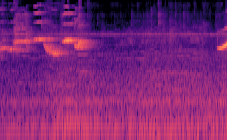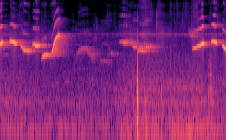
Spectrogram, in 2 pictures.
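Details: White-rumped shama singing loud 'isian' filler phrases: rich whistled swoops and slurred notes in bursts of two or three seconds, separated by quiet pauses, with one sharp click partway through.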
